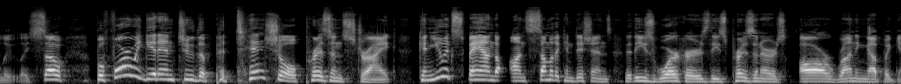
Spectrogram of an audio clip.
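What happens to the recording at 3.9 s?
At 3.86 s the speech abruptly picks up pace and stays rushed until 6.38 s, running at about 1.53 times normal speed while the pitch doesn't budge. That's a time-stretched section, likely from software squeezing that stretch to fit a shorter slot, keeping pitch intact by cutting out tiny slices of the waveform. Those missing slices are why it sounds hurried rather than chipmunk-like.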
